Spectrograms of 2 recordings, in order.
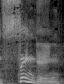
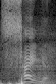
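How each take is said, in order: First: Said in the usual way. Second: "singing" said as low, drawn-out "sangin'"; soulful "sangin'". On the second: Shown as a demonstration. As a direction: drop into "singing" with a wide "a" and no final g. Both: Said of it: "There is a difference between".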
